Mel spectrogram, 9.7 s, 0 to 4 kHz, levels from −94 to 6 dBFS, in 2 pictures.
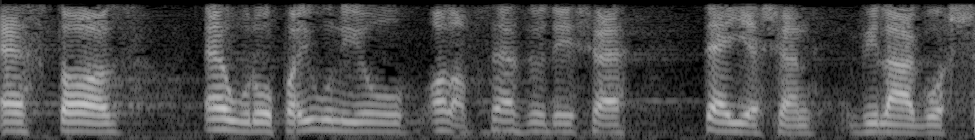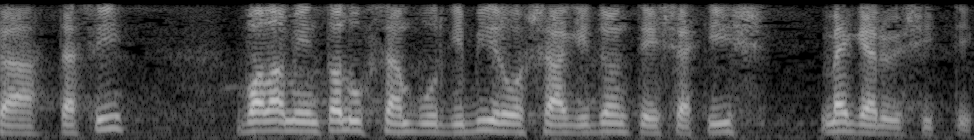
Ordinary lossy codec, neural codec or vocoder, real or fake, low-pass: none; none; real; 3.6 kHz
